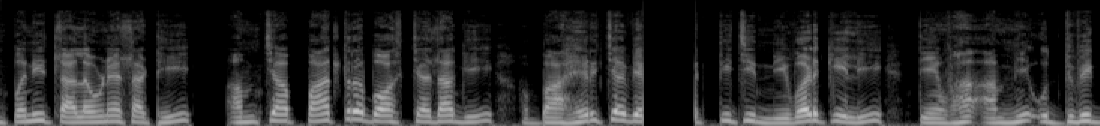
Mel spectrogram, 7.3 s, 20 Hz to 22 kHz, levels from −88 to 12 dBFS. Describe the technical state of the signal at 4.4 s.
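A playback stall runs from 4.28 to 4.63 s, silencing the speech mid-flow for about 350 ms. The player likely ran short of data or had its output thread blocked, so nothing reached the output until it recovered and sound returned.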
